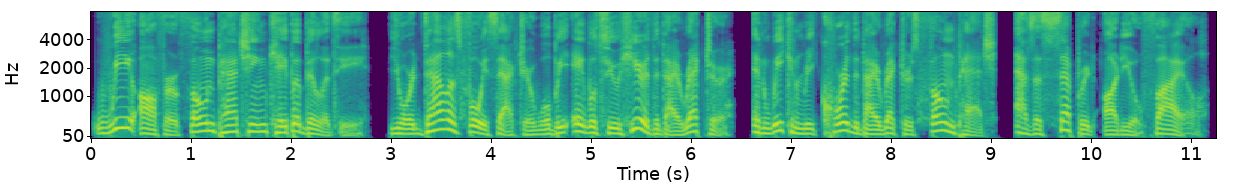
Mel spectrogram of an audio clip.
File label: Voice Actor Phone Patch; Dallas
